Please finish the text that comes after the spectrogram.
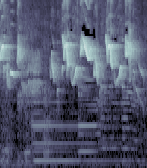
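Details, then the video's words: Grey singer finch and green singer in a singing fight, trading phrases: a busy run of high, sliding whistles and sharp chirps, with a sustained low tone droning underneath. "Gery singer finch VS Green singer singing fight 灰燕和金青斗唱"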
